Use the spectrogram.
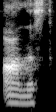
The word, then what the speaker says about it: Onest: This new series called, obviously, Onest Conversations. That's how we pronounce the whole name, ONEST.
